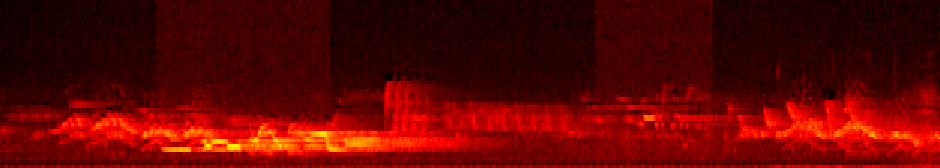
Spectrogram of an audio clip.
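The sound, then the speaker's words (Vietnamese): A nightingale sings by a window, a bright run of high whistled and warbling chirps that carries on for several seconds alone and rises and falls in loudness. “Bỗng nhiên, một tiếng chim họa mi thánh thót vút lên bên cửa sổ.”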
